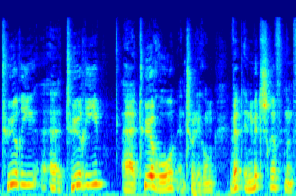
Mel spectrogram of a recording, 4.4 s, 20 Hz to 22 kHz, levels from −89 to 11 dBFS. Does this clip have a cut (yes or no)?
yes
